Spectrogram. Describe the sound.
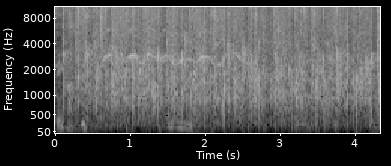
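Sustained applause from an audience, a dense wash of steady clapping that stays loud and even for the full stretch, with faint voices mixed underneath.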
